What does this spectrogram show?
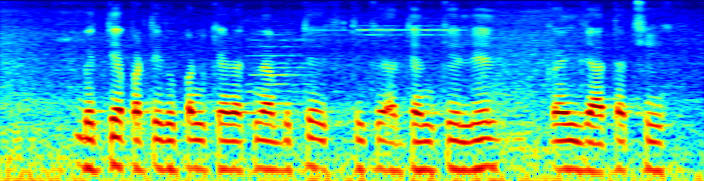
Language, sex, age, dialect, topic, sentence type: Maithili, male, 25-30, Southern/Standard, banking, statement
